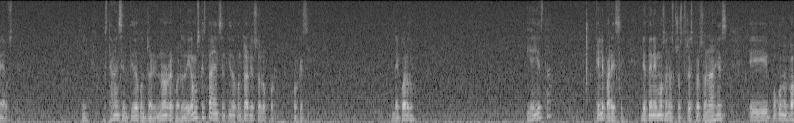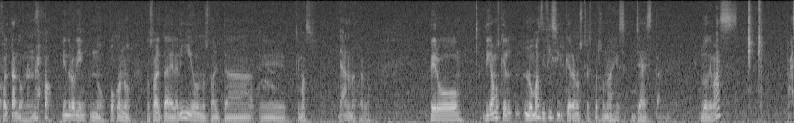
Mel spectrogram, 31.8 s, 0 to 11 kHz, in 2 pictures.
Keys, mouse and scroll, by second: 3.6-8.0 drag, 8.1-9.9 middle drag, 10.3 scroll down 1, 10.9-11.4 scroll up 1, 11.8 shift+click, 12.6-13.3 shift+scroll down 5, 13.4-15.0 drag, 15.2-15.6 scroll up 2, 16.3-16.6 scroll down 2, 17.2 scroll up 2, 17.6 scroll down 2, 18.2 scroll up 2, 19.4-19.7 scroll down 2, 20.9-27.0 drag, 27.7-29.7 drag, 29.9-30.2 scroll up 2, 30.5-31.1 scroll down 4, 31.4-31.7 middle drag.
